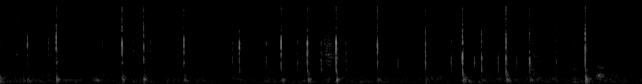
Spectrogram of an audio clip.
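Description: Faint, irregular quick clicks and taps of a stylus on a tablet screen while handwriting an equation.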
